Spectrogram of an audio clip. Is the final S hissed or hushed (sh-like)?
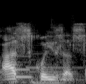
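hissed. The final S is a plain hissing S.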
